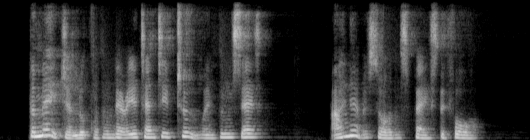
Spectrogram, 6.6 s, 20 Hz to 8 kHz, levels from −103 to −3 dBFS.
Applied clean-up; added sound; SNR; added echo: neural mask model DeepFilterNet 3.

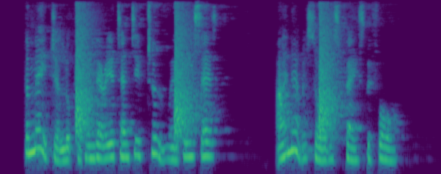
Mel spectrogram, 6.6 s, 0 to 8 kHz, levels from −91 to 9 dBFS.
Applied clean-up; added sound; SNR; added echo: classical method WPE with log-MMSE.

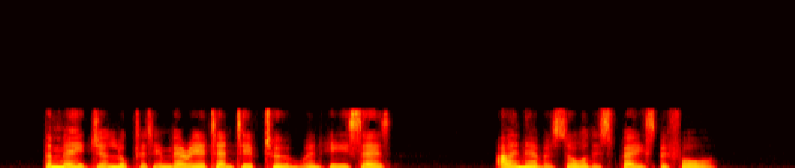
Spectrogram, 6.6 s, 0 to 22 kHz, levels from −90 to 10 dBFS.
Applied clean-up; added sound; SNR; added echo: none; none; none; none.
